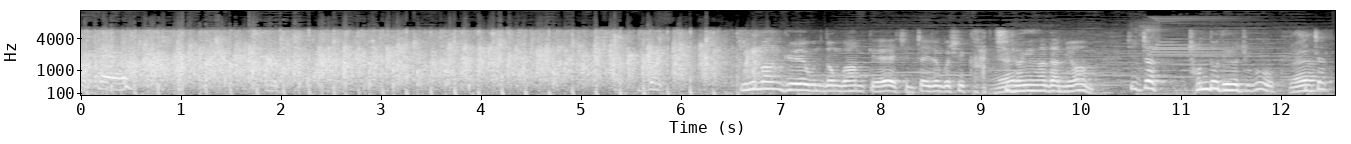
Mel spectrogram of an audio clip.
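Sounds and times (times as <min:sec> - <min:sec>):
crowd applauding: 0:00.0 - 0:07.1
speech: 0:06.6 - 0:12.5.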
